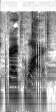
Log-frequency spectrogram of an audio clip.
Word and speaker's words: Gregoire: magazine plus today's guest Sheila Ray greguar pronounced like jaguar Sheila is the author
